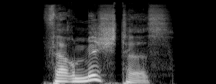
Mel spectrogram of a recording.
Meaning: strong/mixed nominative/accusative neuter singular of vermischt
- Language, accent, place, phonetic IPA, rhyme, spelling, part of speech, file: German, Germany, Berlin, [fɛɐ̯ˈmɪʃtəs], -ɪʃtəs, vermischtes, adjective, De-vermischtes.ogg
